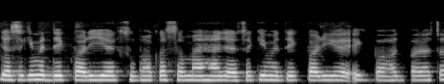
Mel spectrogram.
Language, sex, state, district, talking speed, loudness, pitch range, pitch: Hindi, female, Bihar, Katihar, 285 wpm, -14 LUFS, 195-205 Hz, 200 Hz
